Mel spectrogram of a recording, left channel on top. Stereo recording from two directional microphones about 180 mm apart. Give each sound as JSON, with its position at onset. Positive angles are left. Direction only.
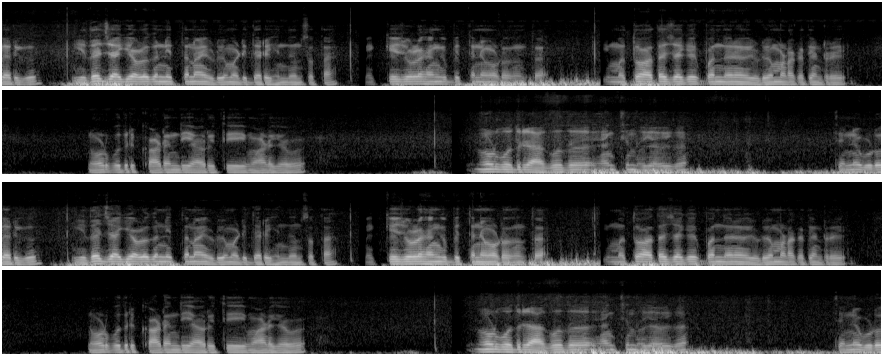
{"t": 0.0, "sound": "speech", "side_deg": -15}
{"t": 0.7, "sound": "speech", "side_deg": 0}
{"t": 3.6, "sound": "speech", "side_deg": -25}
{"t": 6.0, "sound": "speech", "side_deg": 5}
{"t": 9.6, "sound": "speech", "side_deg": -10}
{"t": 13.6, "sound": "speech", "side_deg": -10}
{"t": 17.2, "sound": "speech", "side_deg": -10}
